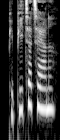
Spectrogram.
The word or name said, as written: PEPITATERNET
